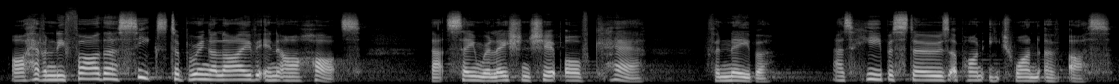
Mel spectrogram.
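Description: A woman priest leading a church service with a measured, formal delivery, her voice ringing in a long church echo. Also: mid-range voice, a little mellow. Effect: long church echo around the voice. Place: large church interior. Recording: reverberant church hall sound.

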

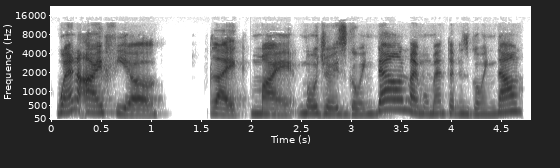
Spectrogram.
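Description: A woman's voice: medium pitch, expressive, unhurried. A woman hosting a solo podcast, talking earnestly and encouragingly, often checking in with "right?". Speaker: podcast host and online business coach. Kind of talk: motivational solo podcast talk.

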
